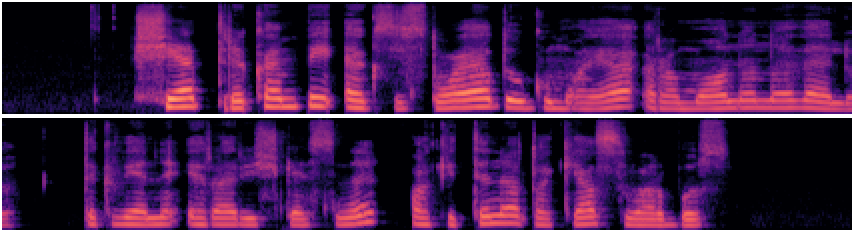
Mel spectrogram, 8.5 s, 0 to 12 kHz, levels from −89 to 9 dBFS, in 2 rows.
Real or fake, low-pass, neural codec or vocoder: fake; 10.8 kHz; vocoder, 44.1 kHz, 128 mel bands, Pupu-Vocoder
